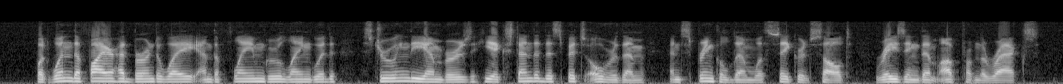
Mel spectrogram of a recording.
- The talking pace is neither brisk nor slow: Yes, average, 185 wpm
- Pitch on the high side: No, low, 120 Hz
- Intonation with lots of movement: No, average, 3.7 semitones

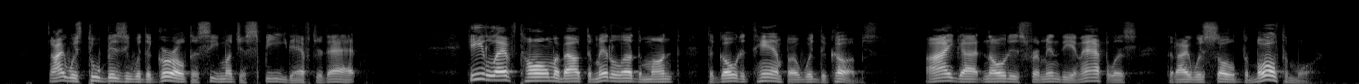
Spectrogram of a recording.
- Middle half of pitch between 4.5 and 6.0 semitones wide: Yes, average, 5.2 semitones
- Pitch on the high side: No, low, 135 Hz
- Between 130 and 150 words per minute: No, average, 180 wpm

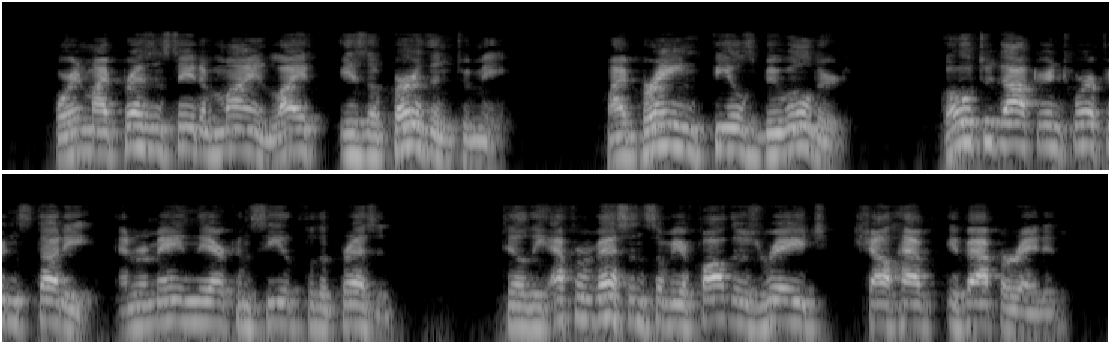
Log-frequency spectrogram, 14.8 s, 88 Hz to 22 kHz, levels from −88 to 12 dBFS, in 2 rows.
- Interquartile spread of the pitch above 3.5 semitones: Yes, average, 4.0 semitones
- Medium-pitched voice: Yes, medium, 160 Hz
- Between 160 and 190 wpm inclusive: Yes, average, 175 wpm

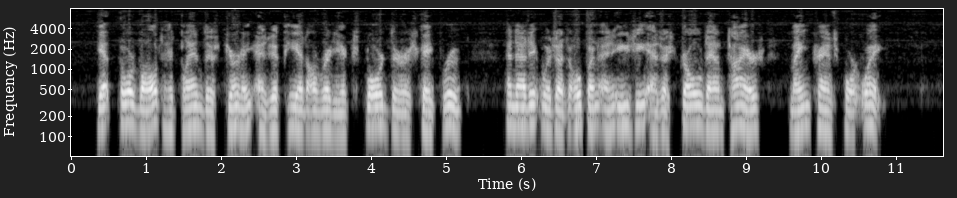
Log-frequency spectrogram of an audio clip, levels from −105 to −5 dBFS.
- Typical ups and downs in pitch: No, narrow, 2.2 semitones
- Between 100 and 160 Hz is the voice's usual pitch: Yes, low, 135 Hz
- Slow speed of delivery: No, average, 160 wpm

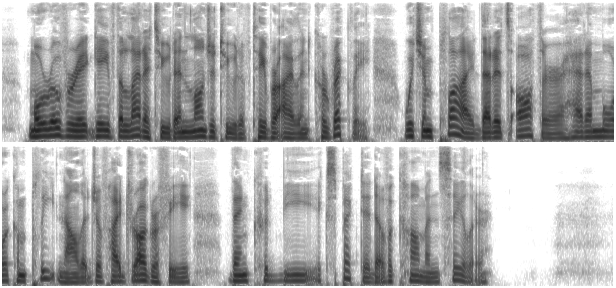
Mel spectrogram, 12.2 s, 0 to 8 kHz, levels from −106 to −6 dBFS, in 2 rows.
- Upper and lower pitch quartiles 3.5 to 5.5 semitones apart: Yes, average, 4.2 semitones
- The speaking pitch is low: Yes, low, 115 Hz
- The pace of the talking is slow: No, average, 150 wpm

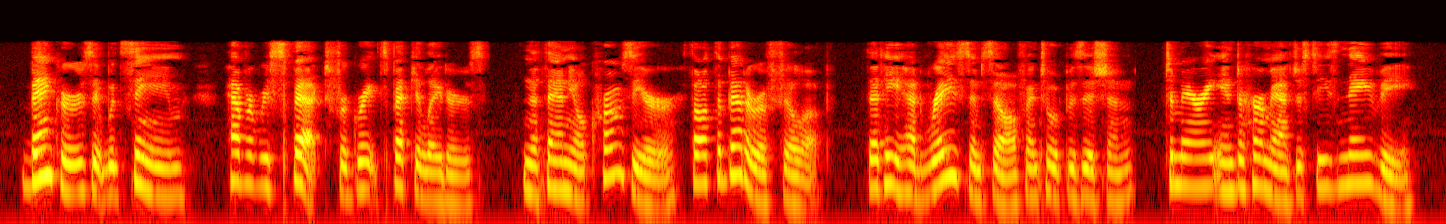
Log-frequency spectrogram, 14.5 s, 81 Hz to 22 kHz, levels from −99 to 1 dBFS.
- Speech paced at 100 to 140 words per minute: Yes, slow, 135 wpm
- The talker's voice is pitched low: No, medium, 185 Hz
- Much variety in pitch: Yes, wide, 5.9 semitones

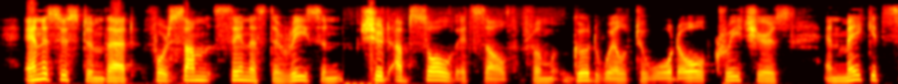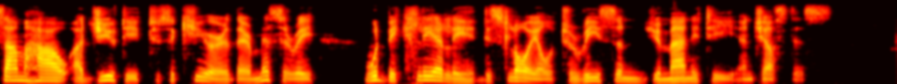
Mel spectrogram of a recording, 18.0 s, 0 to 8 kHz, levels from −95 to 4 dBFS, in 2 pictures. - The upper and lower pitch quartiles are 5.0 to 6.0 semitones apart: Yes, average, 5.3 semitones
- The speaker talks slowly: Yes, slow, 115 wpm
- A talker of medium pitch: No, low, 115 Hz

